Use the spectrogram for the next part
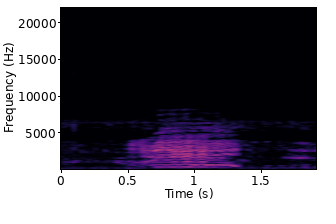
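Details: Goat brought to the Pakis livestock market in Malang, giving one wavering, nasal bleat of about three-quarters of a second with a quivering tremolo, set against faint market background noise.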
